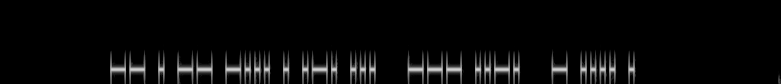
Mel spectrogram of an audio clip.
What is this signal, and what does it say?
Morse code, heard as a keyed tone, about 25 wpm, 700 Hz. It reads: MEMBERS OF THE
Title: Sets of 3 Words 25wpm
